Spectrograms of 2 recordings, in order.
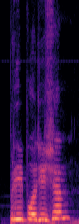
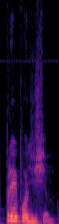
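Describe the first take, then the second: First: प्रीपोजिशन with a long ee, pree-po-zi-shan; प्रीपोजिशन with a long first vowel, pree; wrong pronunciation. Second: प्रीपोजिशन with a short e, pre-po-zi-shan; प्रीपोजिशन said pre, not pree; correct pronunciation. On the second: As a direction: say प्रीपोजिशन as pre-position, short first vowel. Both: Shown as a demonstration. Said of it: "प्रीपोजिशन नहीं बोलने का".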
